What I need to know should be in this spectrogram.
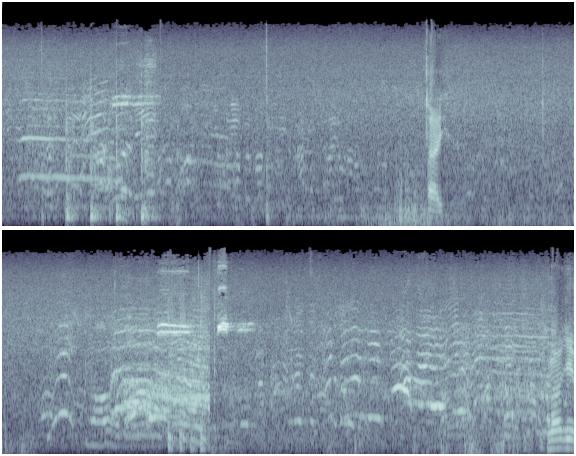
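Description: Young men shout to each other across an open football pitch.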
